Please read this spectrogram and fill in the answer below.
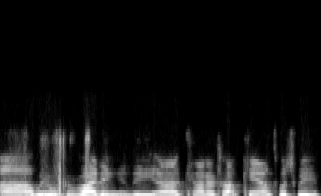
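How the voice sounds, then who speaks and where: A woman's medium-pitched voice comes through with little else behind it but quiet. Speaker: city recycling program presenter. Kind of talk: community meeting presentation. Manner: hesitant, many filler words.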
